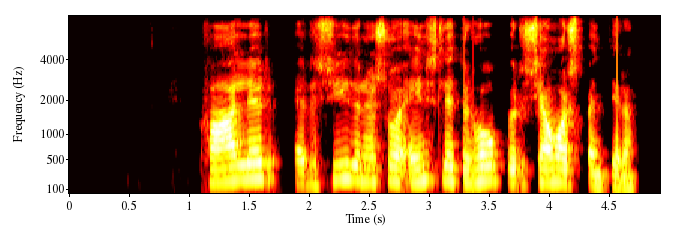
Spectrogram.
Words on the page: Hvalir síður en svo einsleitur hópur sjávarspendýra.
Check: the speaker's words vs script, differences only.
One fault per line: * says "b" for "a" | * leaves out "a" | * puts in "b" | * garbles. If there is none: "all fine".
* puts in "eru"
